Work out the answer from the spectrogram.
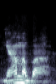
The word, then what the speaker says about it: Yamava: I heard it was all the greatest place, Yamava. Let me spell it out for you, because everyone thinks I'm saying Yamaha.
